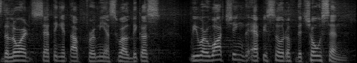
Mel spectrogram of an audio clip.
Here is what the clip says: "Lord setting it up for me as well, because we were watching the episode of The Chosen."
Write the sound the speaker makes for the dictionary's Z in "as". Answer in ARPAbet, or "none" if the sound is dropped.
S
